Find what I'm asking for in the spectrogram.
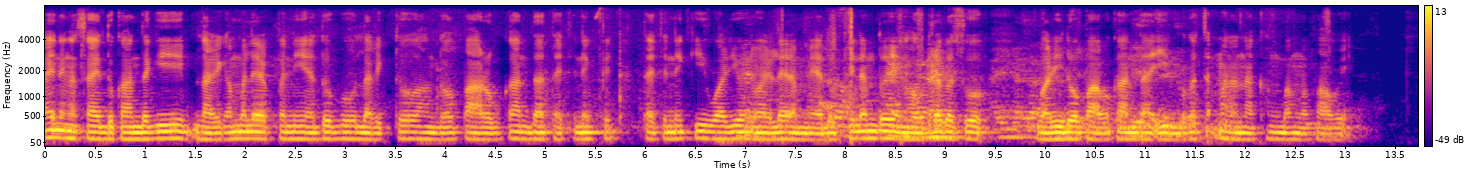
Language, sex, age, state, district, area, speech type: Manipuri, male, 18-30, Manipur, Tengnoupal, rural, spontaneous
